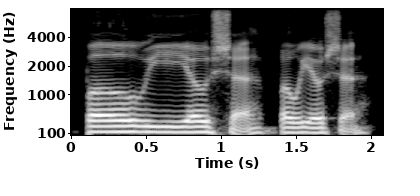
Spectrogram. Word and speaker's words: Boeotia: Boy, do I not know how to pronounce this. Mm-mm. It is Boeotia. Boeotia.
